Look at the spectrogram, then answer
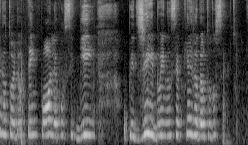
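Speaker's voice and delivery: high, happy, excited rush of words.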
